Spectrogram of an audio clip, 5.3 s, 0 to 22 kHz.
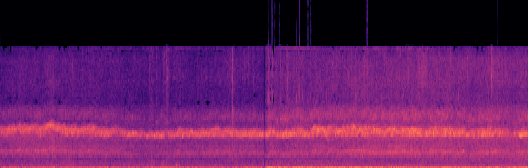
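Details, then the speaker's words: Jeep Wrangler Unlimited JK with a tilted-up 50-inch LED roof light bar, while driving: a thin, steady high whistle over road rumble as wind hits the bar. The fix is tilting it down slightly. "yeah it's pretty it's a pretty common issue everyone always talks about there's like a whistling noise that happens it's pretty much just the wind when it hits it"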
